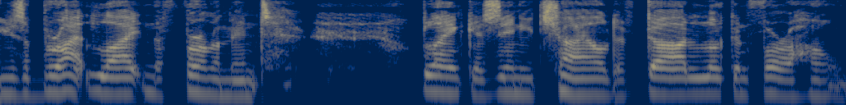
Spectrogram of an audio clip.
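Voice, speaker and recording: A put-on character voice at a middle pitch, delivered at a fairly slow pace with flat, monotone intonation. The recording is very clean, with a silent background. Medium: read story.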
